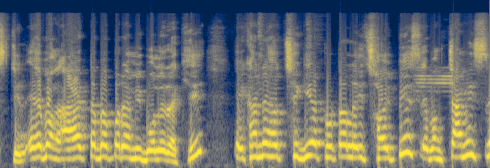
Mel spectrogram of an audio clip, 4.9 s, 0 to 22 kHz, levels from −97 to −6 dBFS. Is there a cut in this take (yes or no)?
no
